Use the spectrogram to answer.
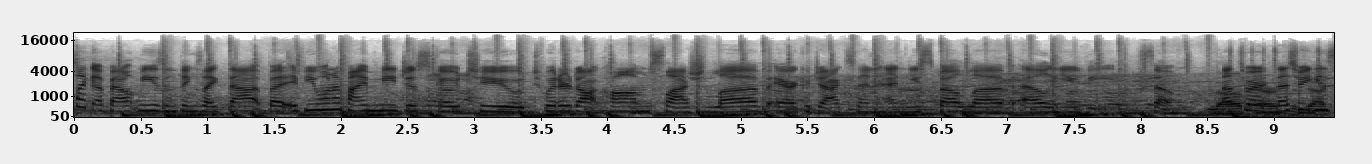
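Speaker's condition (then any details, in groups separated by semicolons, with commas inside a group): No condition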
